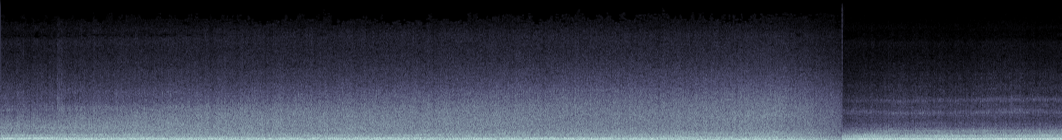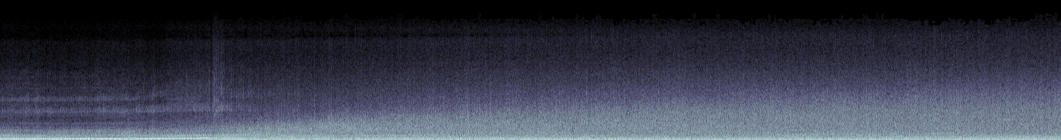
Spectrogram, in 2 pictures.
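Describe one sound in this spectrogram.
Wind roars loudly past at high speed.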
